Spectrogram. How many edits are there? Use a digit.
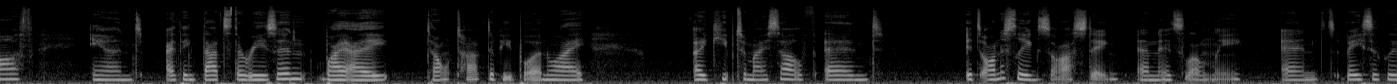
0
